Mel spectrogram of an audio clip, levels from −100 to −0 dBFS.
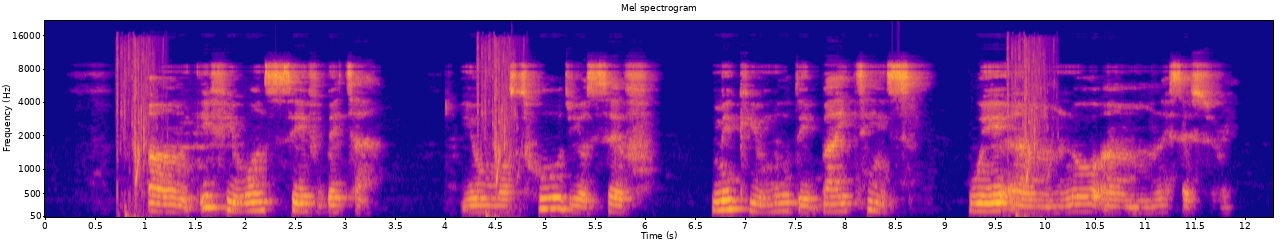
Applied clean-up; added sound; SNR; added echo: none; Splash, splatter; 15 dB; none.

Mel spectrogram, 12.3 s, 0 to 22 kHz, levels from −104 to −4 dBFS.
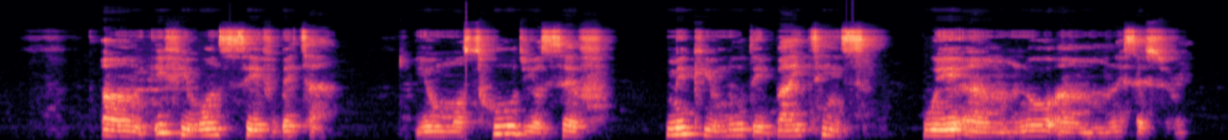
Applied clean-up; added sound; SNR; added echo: none; none; none; none.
